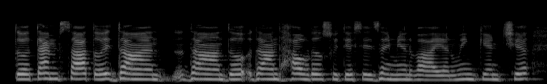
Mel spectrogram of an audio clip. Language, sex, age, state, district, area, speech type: Kashmiri, female, 18-30, Jammu and Kashmir, Anantnag, rural, spontaneous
